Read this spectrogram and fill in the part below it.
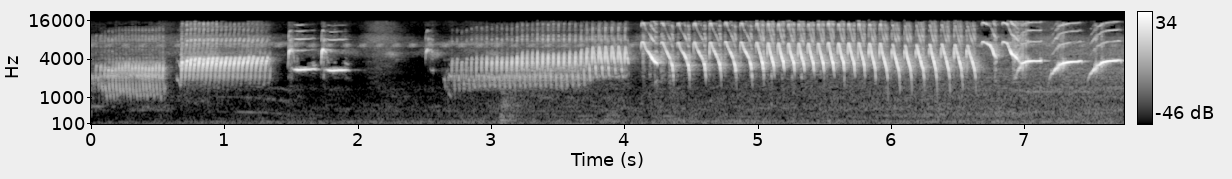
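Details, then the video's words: Belgian canary singing to train other canaries. Loud buzzy notes and clear short whistles, a long rising buzz, then a rapid even trill and finally a few looping slurred whistles. "Belgie Canary Seduces All Canaries To Sing / Canary Singing For Training"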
